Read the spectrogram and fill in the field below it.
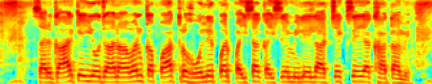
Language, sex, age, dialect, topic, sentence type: Bhojpuri, male, <18, Western, banking, question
